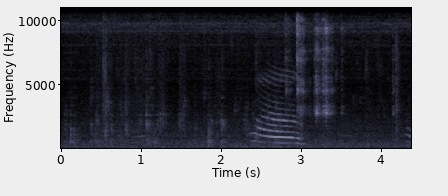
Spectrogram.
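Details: Rescued house cat indoors on a morning when breakfast is late, calling for food; a single drawn-out, falling 'naan' meow near the end, after faint tapping and household clicks.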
